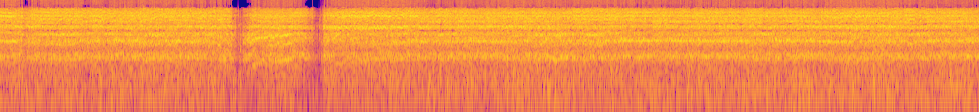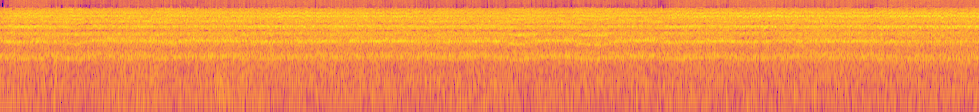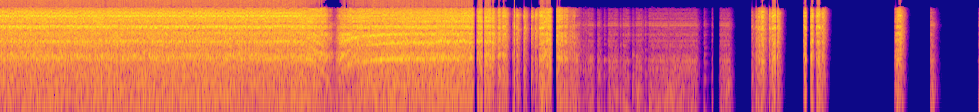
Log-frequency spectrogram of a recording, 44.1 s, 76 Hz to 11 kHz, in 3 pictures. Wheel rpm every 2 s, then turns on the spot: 220, 190, 120, 220, 220, 230, 220, 220, 230, 230, 230, 220, 220, 230, 220, 210, 210, 150, 140, 30, 70, 140.
none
